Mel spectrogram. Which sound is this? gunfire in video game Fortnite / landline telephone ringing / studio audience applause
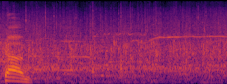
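studio audience applause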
